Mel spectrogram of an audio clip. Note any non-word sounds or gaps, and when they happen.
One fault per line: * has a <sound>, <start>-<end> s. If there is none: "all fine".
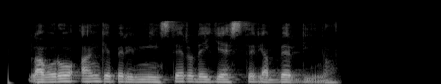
all fine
